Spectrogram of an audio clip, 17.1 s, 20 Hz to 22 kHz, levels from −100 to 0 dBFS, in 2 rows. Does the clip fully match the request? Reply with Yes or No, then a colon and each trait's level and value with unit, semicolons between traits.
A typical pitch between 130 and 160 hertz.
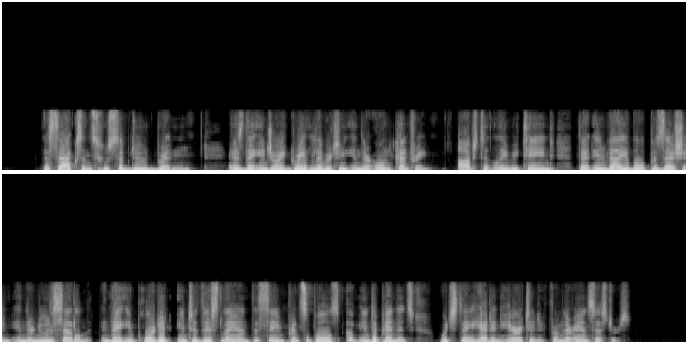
Yes: medium, 140 Hz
